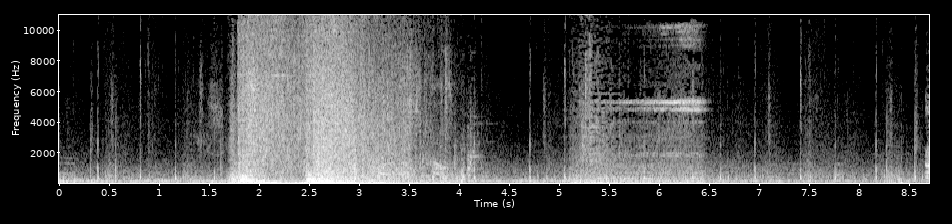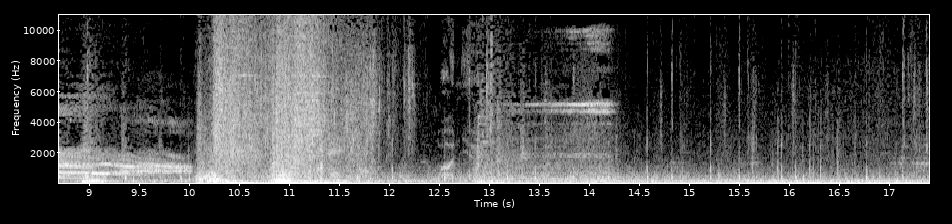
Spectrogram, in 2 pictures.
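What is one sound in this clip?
Heavy footsteps run on cobblestones.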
